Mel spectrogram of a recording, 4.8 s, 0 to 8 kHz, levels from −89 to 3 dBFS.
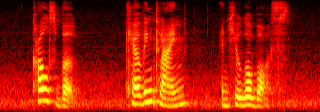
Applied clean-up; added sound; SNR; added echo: none; none; none; none.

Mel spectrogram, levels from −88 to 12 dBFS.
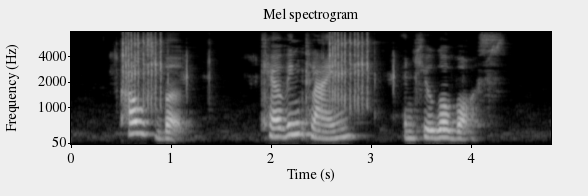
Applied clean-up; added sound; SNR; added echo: classical method log-MMSE.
